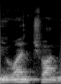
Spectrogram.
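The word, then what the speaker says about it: Xuanzang: ಇರಬಹುದು ಏಳನೇ ಶತಮಾನದಲ್ಲಿ ಬಂದ ಯುವಾನ್ ಚವಾಂಗ್ ಯುನ್ಸಾಂಗ್ ಅಂತ ಹೇಳ್ತಾರೆ ಸರಿಯಾದ ಒಂದು ಉಚ್ಚಾರಣೆ ಯುವಾನ್ ಚವಾಂಗ್ ಅಂತ ಅವರೆಲ್ಲರೂ ಕೂಡ ಇಲ್ಲಿನ ಜ್ಞಾನ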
